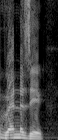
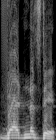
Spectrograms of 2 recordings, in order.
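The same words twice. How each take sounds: First: The d sound in the middle is silent. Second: The d sound in the middle is pronounced. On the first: The speaker calls it right. "डी word यहां पे नहीं बोला जाता है" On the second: The speaker calls it wrong. "आप सभी ही बोलते होंगे वेडनेसडे"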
